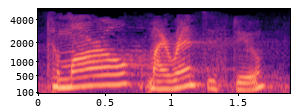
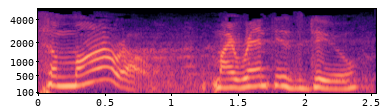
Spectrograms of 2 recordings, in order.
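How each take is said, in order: First: The phrase is said quickly. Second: The phrase is said slowly and deliberately.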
